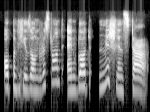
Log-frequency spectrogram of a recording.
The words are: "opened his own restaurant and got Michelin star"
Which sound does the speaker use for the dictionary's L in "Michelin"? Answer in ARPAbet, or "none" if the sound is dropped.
L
